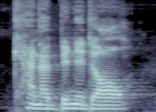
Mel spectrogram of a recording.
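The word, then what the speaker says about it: cannabidiol: by using CBD oil which is I believe pronounced can have been a doll which is one of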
